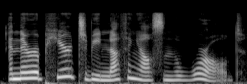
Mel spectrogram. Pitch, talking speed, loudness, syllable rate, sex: 235 Hz, 245 wpm, -16 LUFS, 6.6 syllables/s, female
